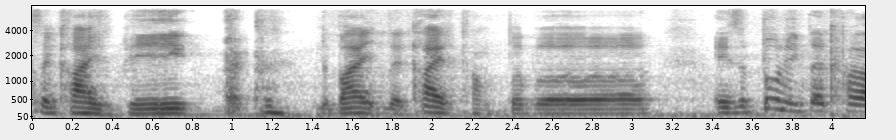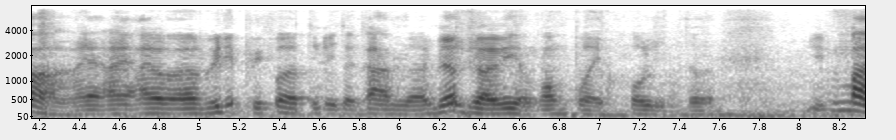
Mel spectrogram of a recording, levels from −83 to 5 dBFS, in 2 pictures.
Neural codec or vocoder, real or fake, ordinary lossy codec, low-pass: codec, 16 kHz in and 24 kHz out, 1.1 kbps, FireRedTTS-2 codec; fake; none; 7.2 kHz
